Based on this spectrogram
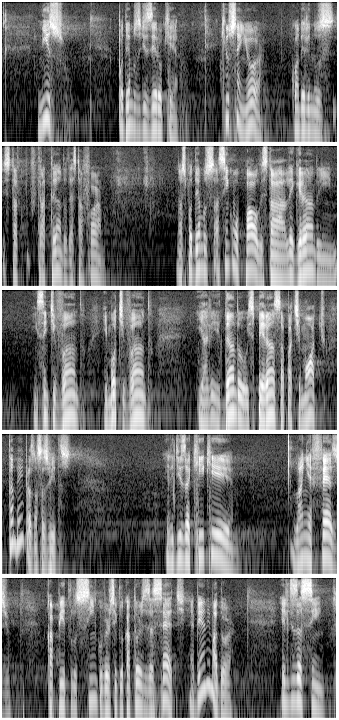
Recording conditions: large echoing room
